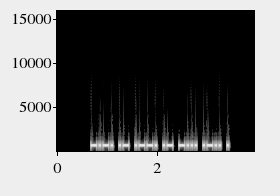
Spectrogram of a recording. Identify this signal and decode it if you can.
Morse code, heard as a keyed tone, about 30 wpm, 700 Hz. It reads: CAPABLE
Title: Sentences from Top 1200 Words - New Word Drill Alt - 30wpm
